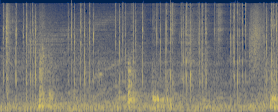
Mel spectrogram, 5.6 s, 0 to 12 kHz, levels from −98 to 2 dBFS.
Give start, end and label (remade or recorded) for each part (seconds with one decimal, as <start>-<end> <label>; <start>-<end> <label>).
0.0-2.9 recorded; 2.9-5.0 remade; 5.0-5.6 recorded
